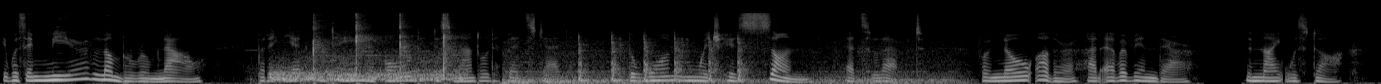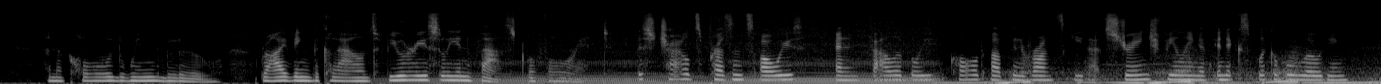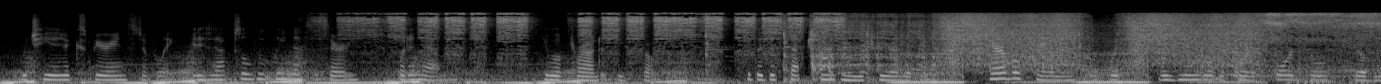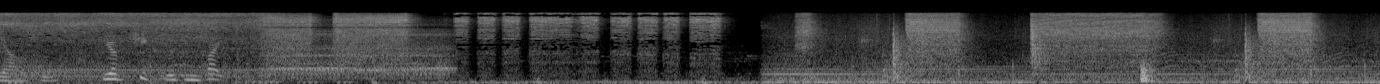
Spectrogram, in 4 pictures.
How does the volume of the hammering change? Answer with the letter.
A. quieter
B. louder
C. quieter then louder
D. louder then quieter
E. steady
A.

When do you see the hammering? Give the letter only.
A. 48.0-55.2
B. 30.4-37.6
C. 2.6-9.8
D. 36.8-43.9
C.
